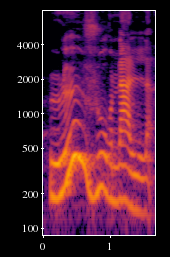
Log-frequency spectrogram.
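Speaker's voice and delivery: drawn out, very slow, each syllable joined; slow syllable blending. Shown as a demonstration. Teacher showing pupils how syllables link, very slow. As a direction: stretch it slowly so pupils hear the syllables join. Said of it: "ربطت بيناتهم".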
